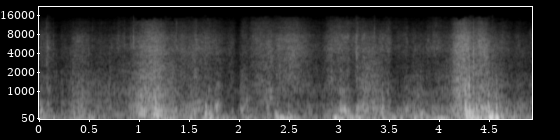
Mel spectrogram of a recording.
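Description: Large cardboard wardrobe box being shifted and handled: irregular cardboard rubbing and rustling, with the loudest scrape near the end.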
